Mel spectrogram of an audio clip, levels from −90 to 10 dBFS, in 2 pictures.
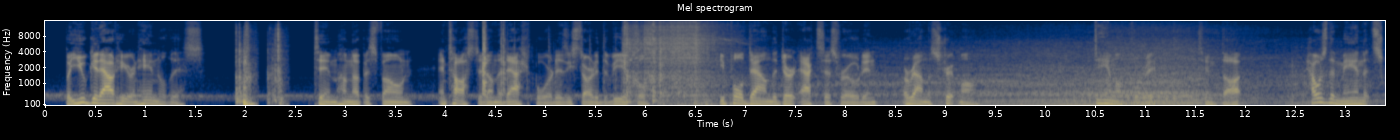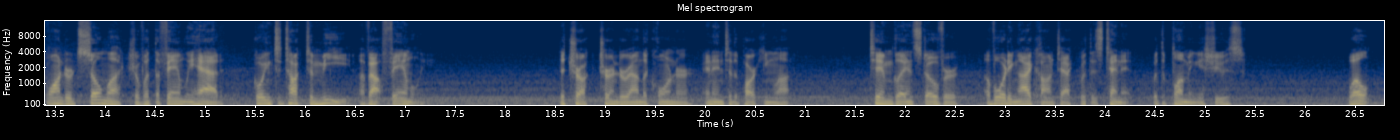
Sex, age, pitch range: male, 20-39, 95-130 Hz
